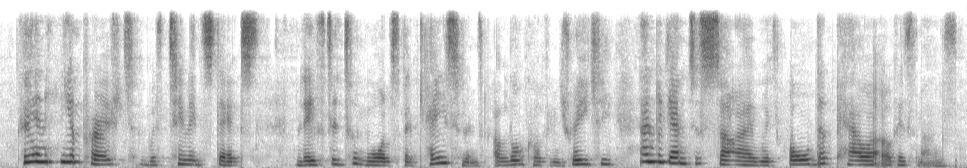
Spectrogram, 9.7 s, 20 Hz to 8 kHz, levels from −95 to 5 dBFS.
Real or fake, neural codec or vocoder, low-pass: fake; codec, 24 kHz, 1.5 kbps, HILCodec; 7.2 kHz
